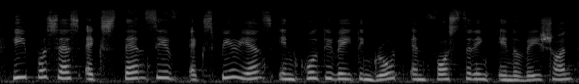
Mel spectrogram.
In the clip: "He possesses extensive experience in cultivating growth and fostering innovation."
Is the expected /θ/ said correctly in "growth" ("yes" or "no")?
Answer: no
